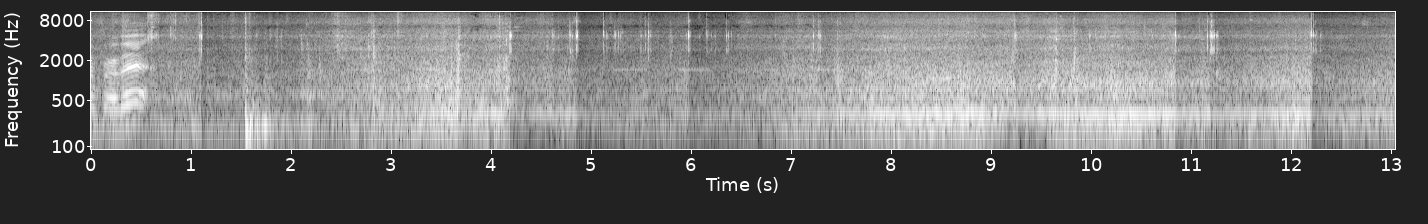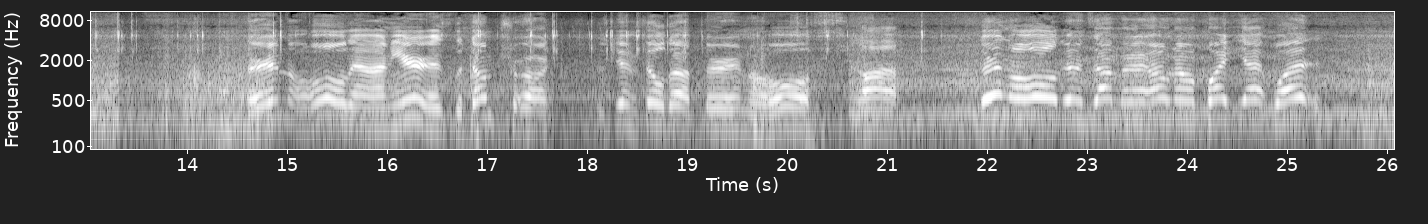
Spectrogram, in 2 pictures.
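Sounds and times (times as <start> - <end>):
vehicle engine humming: 0.0 - 26.0
light clicks and knocks: 13.0 - 15.4, 16.8 - 21.6.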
